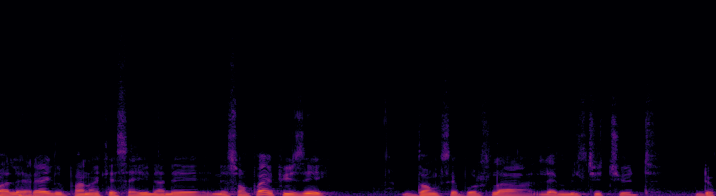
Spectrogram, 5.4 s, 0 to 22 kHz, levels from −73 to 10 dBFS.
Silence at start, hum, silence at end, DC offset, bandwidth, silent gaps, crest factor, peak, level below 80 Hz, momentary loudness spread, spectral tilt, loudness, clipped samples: 0 s; none; 0 s; under 0.1%; 12.5 kHz; none; 16 dB; -12 dBFS; -62 dBFS; 10 LU; -8 dB/octave; -29 LUFS; under 0.1%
